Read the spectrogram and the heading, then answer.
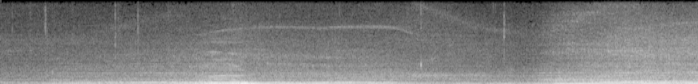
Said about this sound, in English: Quite a few trucks driving on the road around here.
